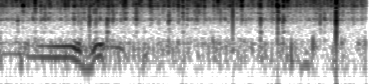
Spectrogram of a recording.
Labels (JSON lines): {"label": "biophony, cascading saw", "recorder": "HydroMoth"}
